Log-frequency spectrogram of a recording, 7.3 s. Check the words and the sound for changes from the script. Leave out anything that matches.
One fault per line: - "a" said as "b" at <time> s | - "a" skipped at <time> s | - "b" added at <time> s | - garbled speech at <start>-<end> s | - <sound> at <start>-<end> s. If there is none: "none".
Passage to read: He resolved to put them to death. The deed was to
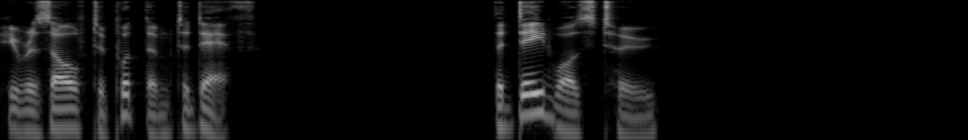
none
